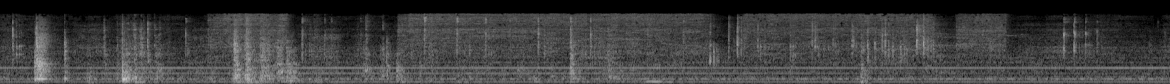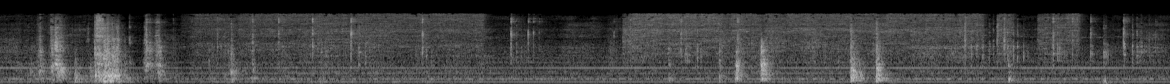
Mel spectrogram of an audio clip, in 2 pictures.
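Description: Aerosol spray-paint can hissing in several long bursts with short breaks between them, with a few sharp knocks and clicks in between, over a steady background hum.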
